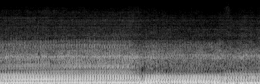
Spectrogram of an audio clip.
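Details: Royal Enfield GT650 twin after a service that cleared a major problem: steady, even twin-cylinder drone under light throttle, no knocks or rattles over the exhaust note. Normal healthy running.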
